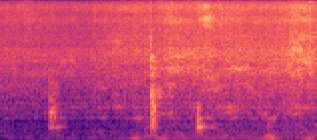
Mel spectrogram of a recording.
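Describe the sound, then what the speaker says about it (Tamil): Mint leaves sautéing in a pan for pudina rice, a soft steady sizzle throughout with a few distinct scrapes and knocks of a stirring spoon against the pan, close by and with no talking. "புதினா போட்டு ரொம்ப நேரம் வதக்கக்கூடாது"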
